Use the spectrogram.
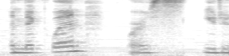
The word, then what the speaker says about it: ANicWin: My origin ID is ANicWin, ANicWin, and that is how you pronounce it, ANicWin.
